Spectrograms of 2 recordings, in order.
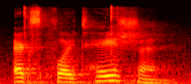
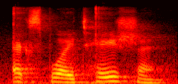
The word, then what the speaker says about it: exploitation: Note that the difference in rhythm between explanation and exploitation is that the second syllable of explanation has a reduced vowel, but this syllable in exploitation has a full vowel.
